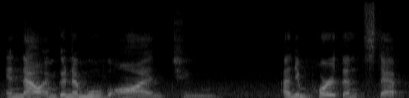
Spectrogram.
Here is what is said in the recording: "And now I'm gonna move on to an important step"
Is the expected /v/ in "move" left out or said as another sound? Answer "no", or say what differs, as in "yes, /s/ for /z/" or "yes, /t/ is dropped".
no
